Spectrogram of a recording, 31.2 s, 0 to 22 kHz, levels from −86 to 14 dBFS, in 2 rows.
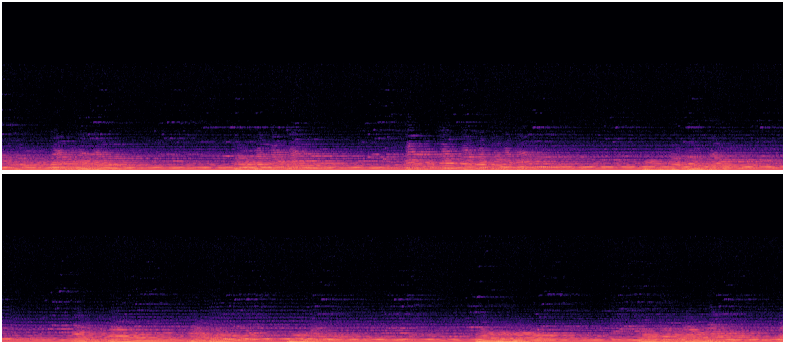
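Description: The audio has repeated frames at 11.24 s to 11.33 s. A 92.9 ms block, which fits four compressed frames, plays twice in a row, giving a brief stutter and lengthening the clip by 92.9 ms. A spectrogram or waveform would show the same short patch twice, back to back.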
